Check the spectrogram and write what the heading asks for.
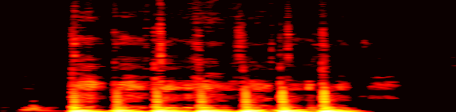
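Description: A quick run of seven loud, evenly spaced, solid-sounding knocks on a door, rapping in a steady rhythm for about a second and a half before stopping.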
